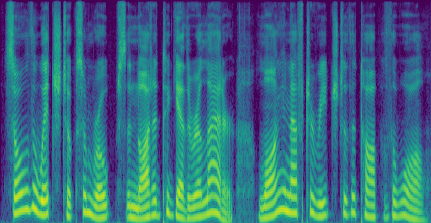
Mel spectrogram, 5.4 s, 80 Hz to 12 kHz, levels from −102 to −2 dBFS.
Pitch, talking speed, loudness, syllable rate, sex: 195 Hz, 235 wpm, -17 LUFS, 5.4 syllables/s, female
